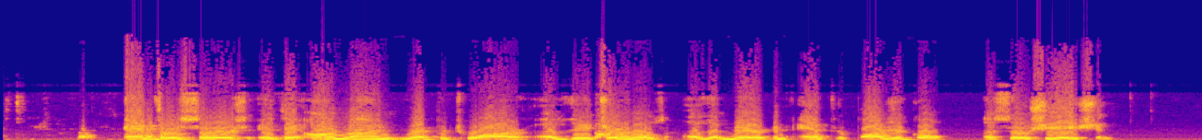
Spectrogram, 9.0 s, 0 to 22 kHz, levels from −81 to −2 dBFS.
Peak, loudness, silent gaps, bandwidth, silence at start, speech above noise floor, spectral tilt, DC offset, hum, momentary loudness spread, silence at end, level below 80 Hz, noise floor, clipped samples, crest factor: 0 dBFS; -8 LUFS; none; 16 kHz; 0.05 s; 34 dB; -4.5 dB/octave; under 0.1%; none; 9 LU; 0.7 s; -38 dBFS; -41 dBFS; under 0.1%; 8 dB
